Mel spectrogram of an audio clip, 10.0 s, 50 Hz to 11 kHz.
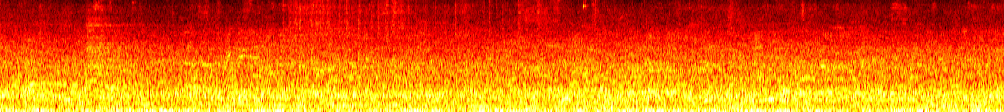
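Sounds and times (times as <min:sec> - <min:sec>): exhibition hall din: 0:00.0 - 0:10.0.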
